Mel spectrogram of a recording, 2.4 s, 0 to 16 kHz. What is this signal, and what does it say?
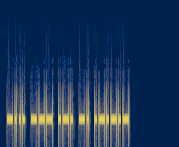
Morse code, heard as a keyed tone, about 44 wpm, 700 Hz. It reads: BORN.
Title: Sentences from Top 1200 Words 45wpm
